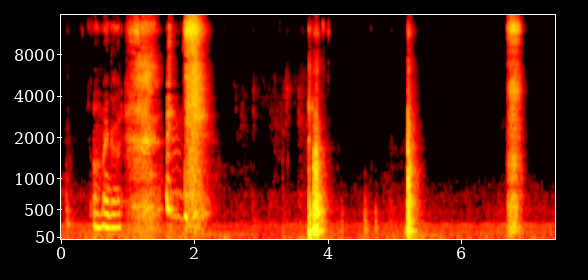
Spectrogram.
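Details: Tattooed woman's sneezing fit: a run of about five sharp, explosive sneezes, some preceded by a voiced intake, in a quiet room.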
